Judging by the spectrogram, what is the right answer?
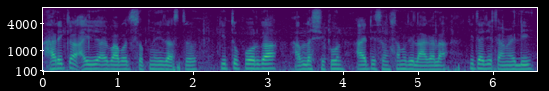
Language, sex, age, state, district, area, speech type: Marathi, male, 18-30, Maharashtra, Thane, urban, spontaneous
